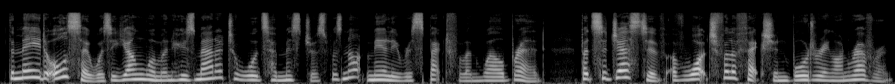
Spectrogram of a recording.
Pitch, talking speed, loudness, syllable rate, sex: 215 Hz, 180 wpm, -21 LUFS, 5.7 syllables/s, female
